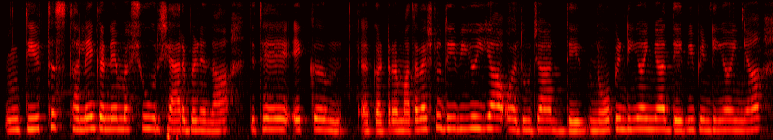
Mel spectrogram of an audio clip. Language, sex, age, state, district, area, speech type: Dogri, female, 18-30, Jammu and Kashmir, Reasi, rural, spontaneous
